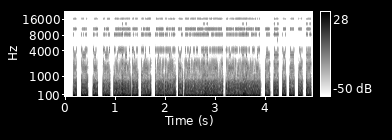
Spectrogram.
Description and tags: alien broadcast noise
